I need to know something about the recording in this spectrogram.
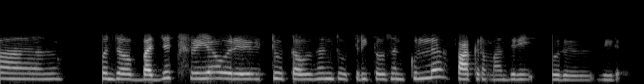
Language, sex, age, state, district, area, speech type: Tamil, female, 18-30, Tamil Nadu, Nilgiris, rural, conversation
